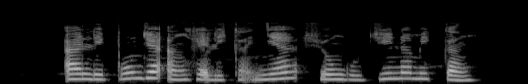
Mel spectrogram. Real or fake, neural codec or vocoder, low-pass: real; none; 7.2 kHz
